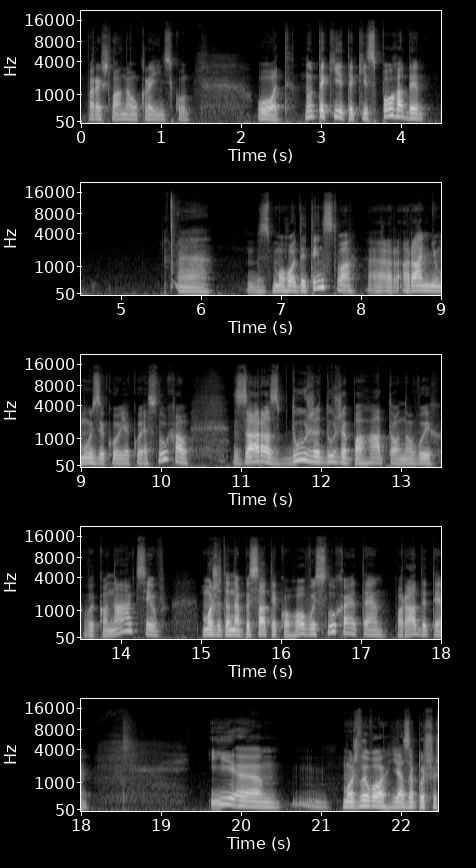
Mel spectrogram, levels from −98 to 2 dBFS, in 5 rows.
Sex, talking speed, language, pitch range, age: male, 85 wpm, Ukrainian, 110-140 Hz, 30-49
